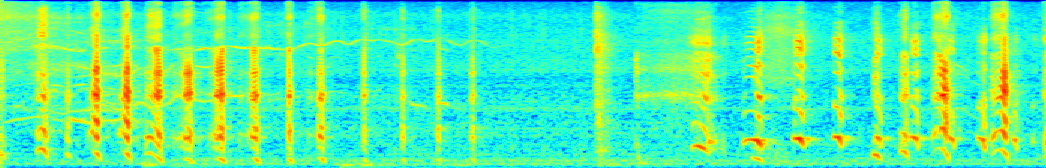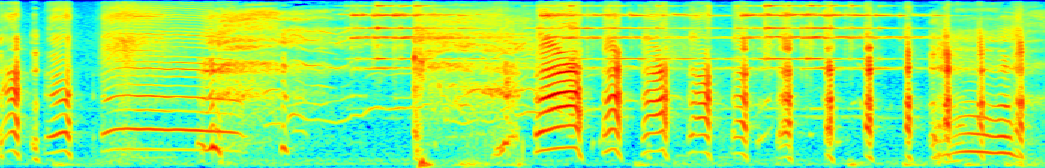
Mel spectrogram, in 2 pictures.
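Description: Quick, bright bell rings repeat in rapid bursts, loud and close, tangled with high giggling, squealing voices that rise and fall throughout.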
